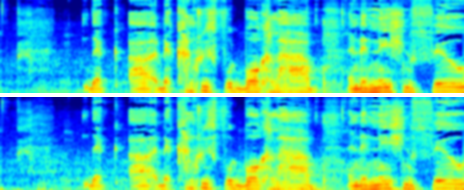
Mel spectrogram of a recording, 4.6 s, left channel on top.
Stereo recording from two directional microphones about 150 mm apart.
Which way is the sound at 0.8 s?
25° left (ahead or behind).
